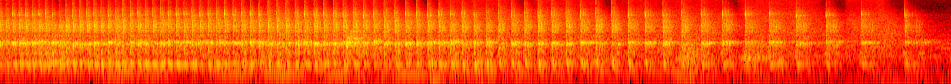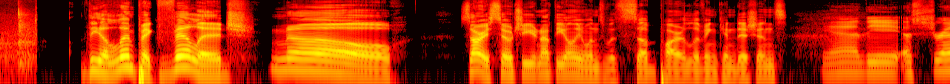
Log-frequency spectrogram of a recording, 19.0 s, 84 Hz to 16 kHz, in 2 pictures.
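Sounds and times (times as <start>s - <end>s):
prize wheel pointer rattling against the pegs: 0.0s - 9.9s
speech: 10.4s - 13.5s, 14.2s - 19.0s.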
